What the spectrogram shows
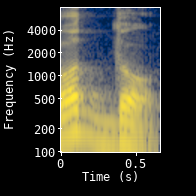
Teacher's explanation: অর্থাৎ অ টা একটু ওর মত উচ্চারণ হয়। তার মানে অ কে ও দিবে এবং দফলাকে দুইবার উচ্চারণ করবে অদ্য। এখানে যদি হসন্ত না দাও দ এর নিচে তাহলে উচ্চারণ হবে অদদ।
